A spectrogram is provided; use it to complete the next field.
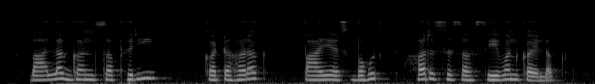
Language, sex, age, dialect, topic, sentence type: Maithili, female, 25-30, Southern/Standard, agriculture, statement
